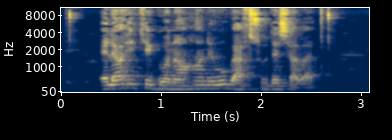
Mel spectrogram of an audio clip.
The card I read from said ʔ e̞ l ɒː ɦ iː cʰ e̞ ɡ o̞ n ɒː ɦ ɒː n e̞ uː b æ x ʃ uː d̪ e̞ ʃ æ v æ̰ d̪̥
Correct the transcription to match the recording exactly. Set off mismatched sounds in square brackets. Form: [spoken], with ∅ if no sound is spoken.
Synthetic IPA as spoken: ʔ e̞ l ɒː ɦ iː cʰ e̞ ɡ o̞ n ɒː ɦ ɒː n e̞ uː b æ x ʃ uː d̪ e̞ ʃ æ v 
